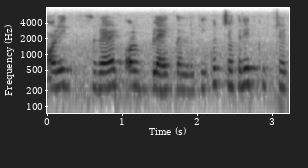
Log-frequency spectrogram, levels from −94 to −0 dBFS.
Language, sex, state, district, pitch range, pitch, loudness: Hindi, female, Chhattisgarh, Bilaspur, 225-255 Hz, 245 Hz, -17 LUFS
